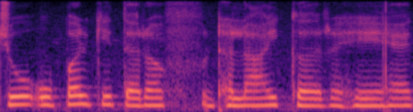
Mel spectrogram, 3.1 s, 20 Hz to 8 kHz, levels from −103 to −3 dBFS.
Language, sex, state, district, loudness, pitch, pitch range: Hindi, female, Bihar, Araria, -32 LUFS, 200 Hz, 195-215 Hz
